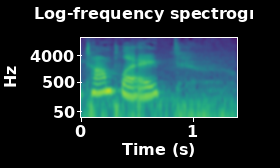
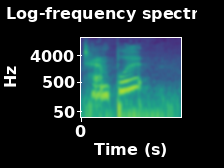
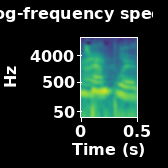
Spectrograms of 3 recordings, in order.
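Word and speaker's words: Templet: 18 year old anthony tomplay which his name looks like it would be pronounced like template i noticed that some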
